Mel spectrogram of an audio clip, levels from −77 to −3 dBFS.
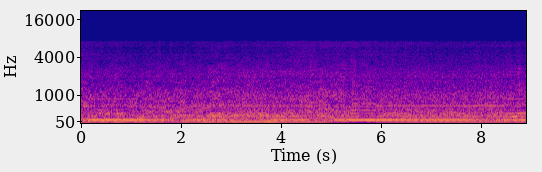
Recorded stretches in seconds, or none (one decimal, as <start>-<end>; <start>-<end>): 3.1-3.7; 5.9-8.5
